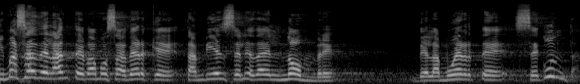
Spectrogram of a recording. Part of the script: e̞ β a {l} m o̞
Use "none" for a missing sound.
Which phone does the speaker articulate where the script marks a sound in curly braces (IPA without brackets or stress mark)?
none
